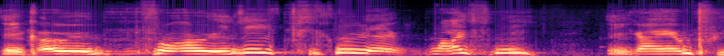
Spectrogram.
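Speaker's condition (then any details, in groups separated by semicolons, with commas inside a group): Cerebral palsy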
